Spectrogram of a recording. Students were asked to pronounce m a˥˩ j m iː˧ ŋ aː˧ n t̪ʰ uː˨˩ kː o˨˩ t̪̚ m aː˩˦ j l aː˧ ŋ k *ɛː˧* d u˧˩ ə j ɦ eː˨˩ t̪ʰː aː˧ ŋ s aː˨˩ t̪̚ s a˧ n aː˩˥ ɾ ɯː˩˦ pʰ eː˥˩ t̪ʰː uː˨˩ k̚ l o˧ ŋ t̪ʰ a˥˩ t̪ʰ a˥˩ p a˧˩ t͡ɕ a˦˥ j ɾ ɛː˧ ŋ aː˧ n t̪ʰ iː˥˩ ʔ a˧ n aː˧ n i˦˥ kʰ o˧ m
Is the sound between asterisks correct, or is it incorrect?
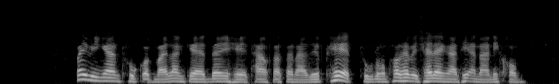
correct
